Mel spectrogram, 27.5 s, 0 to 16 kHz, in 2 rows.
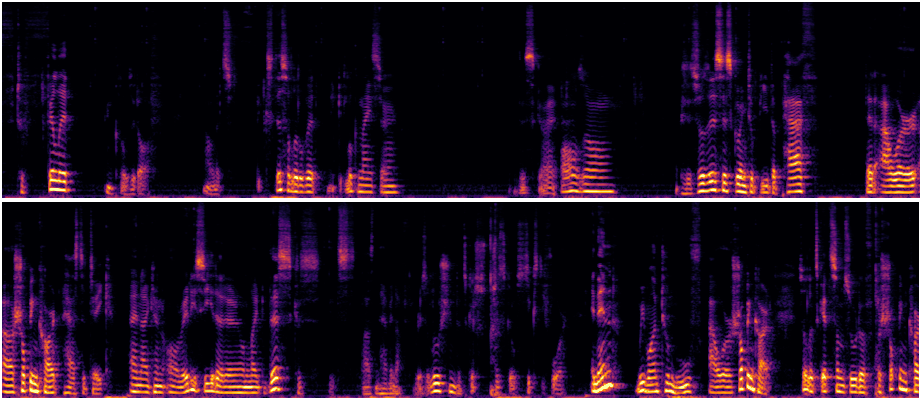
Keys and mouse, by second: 0.4 g, 1.9 click, 2.8 g, 3.7 r, 4.7 g, 5.7 s, 8.2 r, 9.3 g, 11.0 g, 13.2 right click, 18.4-20.9 right drag, 25.2 shift+a.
